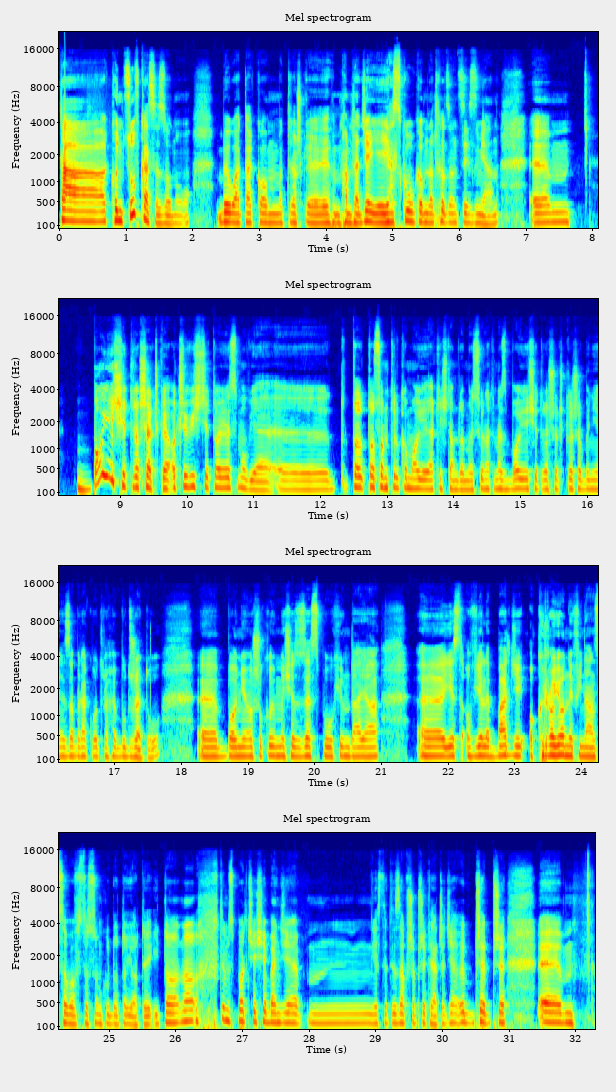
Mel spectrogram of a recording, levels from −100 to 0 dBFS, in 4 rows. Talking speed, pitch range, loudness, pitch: 130 wpm, 140-155 Hz, -25 LUFS, 150 Hz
